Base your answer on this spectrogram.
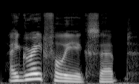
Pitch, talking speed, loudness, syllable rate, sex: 165 Hz, 130 wpm, -17 LUFS, 6.0 syllables/s, male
